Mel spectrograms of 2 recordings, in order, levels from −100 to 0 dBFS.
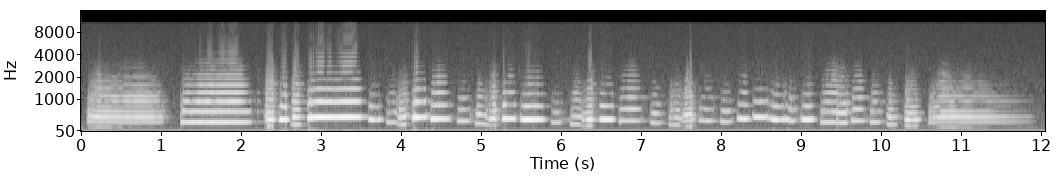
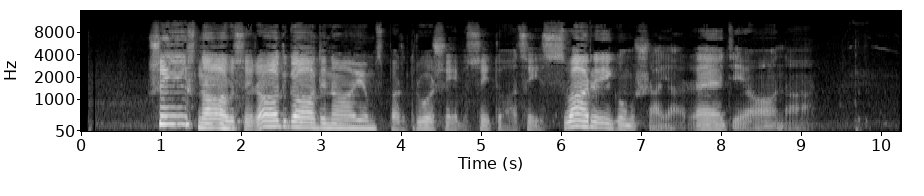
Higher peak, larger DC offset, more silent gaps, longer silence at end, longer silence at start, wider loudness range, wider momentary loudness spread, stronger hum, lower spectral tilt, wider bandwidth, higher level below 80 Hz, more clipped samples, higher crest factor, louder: about the same, 0 dBFS vs -2 dBFS; first, 0.4% vs under 0.1%; neither; second, 0.15 s vs 1.3 s; second, 0.05 s vs 0.85 s; second, 5 LU vs 13 LU; second, 11 LU vs 21 LU; neither; about the same, -6.5 dB/octave vs -5.5 dB/octave; about the same, 11 kHz vs 10.5 kHz; first, -36 dBFS vs -62 dBFS; first, 0.7% vs under 0.1%; second, 12 dB vs 22 dB; first, -13 LUFS vs -23 LUFS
